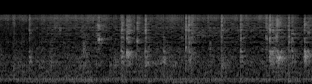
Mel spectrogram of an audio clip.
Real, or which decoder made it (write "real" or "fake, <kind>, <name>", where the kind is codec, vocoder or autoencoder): fake, vocoder, WaveNeXt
